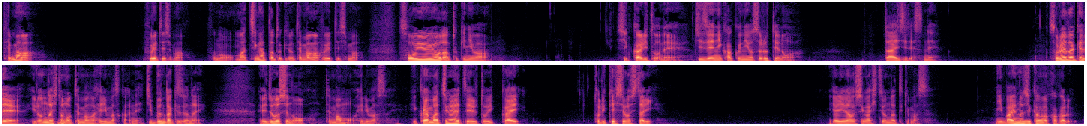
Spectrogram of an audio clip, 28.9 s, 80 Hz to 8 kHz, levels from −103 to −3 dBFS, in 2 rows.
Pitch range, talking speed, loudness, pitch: 90-120 Hz, 295 characters per minute, -25 LUFS, 100 Hz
